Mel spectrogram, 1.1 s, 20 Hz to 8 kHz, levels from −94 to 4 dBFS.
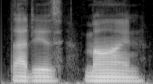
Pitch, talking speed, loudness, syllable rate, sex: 100 Hz, 155 wpm, -16 LUFS, 3.6 syllables/s, male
